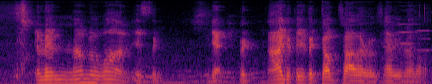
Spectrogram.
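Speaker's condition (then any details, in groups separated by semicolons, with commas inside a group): Duchenne muscular dystrophy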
